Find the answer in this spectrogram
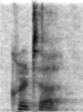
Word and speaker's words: kurta: caviar your word is kurta kurta am i pronouncing you're right yes you are kurta k u r t a kurta correct so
